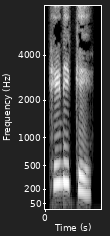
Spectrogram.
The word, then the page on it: ಹಿಡಿಕೆ: hiḍike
